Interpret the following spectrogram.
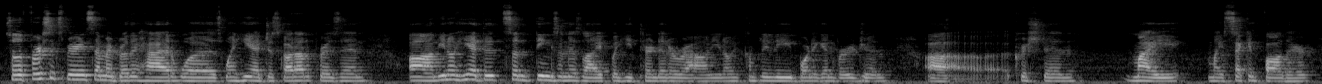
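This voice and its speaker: A young woman vlogger casually telling a spooky story to her viewers, animated and swearing, often laughing. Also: low voice, moderate pace, reverberant.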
